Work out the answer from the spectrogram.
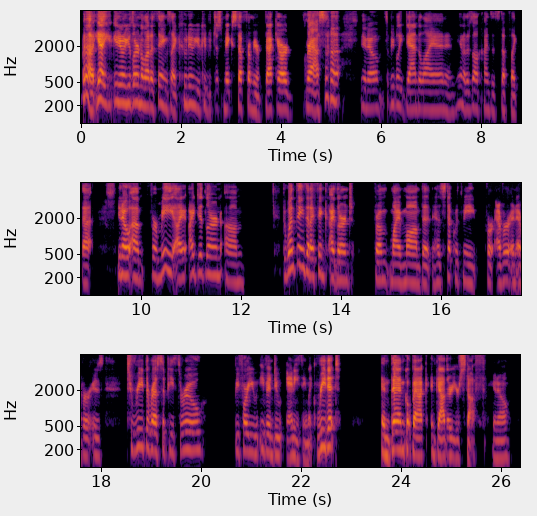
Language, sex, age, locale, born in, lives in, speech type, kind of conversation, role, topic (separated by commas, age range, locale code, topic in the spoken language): English, female, 55-59, en-US, United States, United States, conversation, podcast, host, What are the best ways for beginners to build confidence and enjoy learning to cook?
